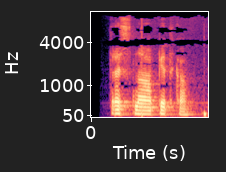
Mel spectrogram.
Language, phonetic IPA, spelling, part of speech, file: Czech, [trɛstnaː pjɛtka], trestná pětka, phrase, Cs-trestná pětka.oga
- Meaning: penalty try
